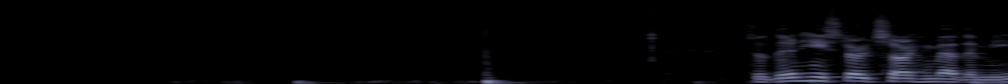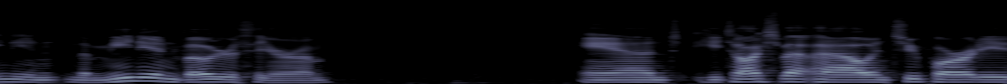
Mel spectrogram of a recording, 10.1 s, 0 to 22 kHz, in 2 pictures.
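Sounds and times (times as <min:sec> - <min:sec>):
man speaking: 0:03.8 - 0:06.8, 0:08.0 - 0:10.0.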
